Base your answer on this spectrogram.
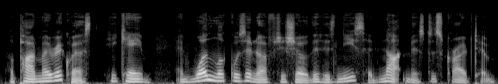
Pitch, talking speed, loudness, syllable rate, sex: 125 Hz, 230 wpm, -19 LUFS, 6.0 syllables/s, female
